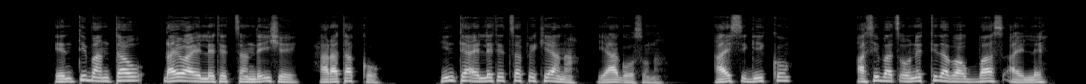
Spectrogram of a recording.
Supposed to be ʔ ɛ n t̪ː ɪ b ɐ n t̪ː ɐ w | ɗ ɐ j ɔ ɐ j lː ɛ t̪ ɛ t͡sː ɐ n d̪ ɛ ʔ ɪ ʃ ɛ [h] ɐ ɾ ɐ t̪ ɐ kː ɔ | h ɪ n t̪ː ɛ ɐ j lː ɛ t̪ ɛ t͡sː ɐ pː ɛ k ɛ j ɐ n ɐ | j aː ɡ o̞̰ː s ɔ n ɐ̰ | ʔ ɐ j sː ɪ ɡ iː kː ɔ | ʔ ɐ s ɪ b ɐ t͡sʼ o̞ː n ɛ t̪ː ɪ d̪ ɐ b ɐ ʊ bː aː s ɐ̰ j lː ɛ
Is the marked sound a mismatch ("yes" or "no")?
no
